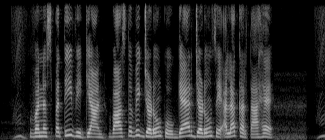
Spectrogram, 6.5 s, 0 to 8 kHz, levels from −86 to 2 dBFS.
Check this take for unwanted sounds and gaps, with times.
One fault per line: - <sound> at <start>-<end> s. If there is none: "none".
none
